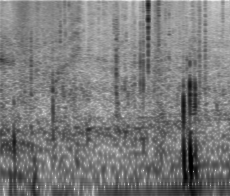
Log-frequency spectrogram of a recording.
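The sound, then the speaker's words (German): A horse shifts about in a quiet stable, with soft scattered shuffling and patter, then a couple of heavier hoof thuds near the end. No one speaks. “okay, gut, ich bin wirklich im Stall.”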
